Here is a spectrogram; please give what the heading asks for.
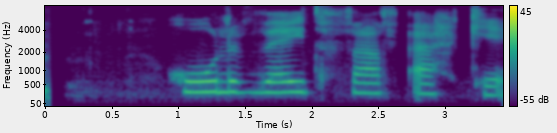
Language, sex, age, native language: Icelandic, female, 7, Icelandic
